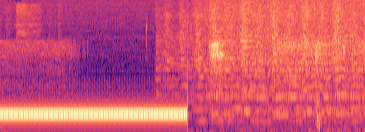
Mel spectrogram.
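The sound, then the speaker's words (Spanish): A telephone dial tone heard while a call is being placed: a loud, continuous, steady low tone holds for nearly two seconds, then cuts off abruptly into faint line noise. “Vamos a ver qué pasa, vamos a llamarle.”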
